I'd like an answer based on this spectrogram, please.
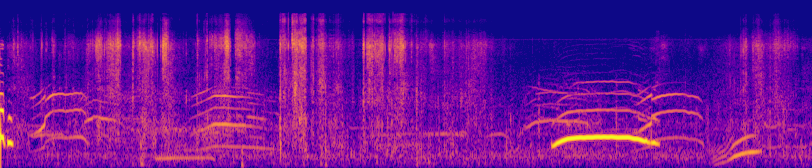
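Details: Harp seal pup described as teary-eyed and sniffling, giving tonal, wavering cries that rise and fall, with one loud sustained bleat near the end, amid clicks and background noise.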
